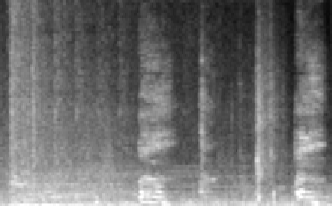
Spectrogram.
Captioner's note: gasps and coughs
